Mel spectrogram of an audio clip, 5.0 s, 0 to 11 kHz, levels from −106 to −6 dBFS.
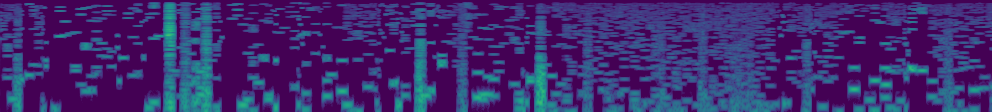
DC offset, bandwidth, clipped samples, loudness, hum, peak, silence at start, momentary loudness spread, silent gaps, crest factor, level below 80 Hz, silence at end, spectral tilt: under 0.1%; 10.5 kHz; under 0.1%; -47 LUFS; none; -22 dBFS; 0 s; 23 LU; none; 28 dB; -66 dBFS; 0 s; -2.5 dB/octave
